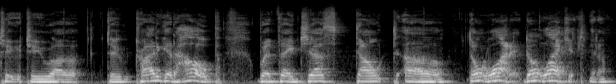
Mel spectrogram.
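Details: Aphasia in a male stroke survivor, caused by a left-hemisphere stroke, affecting language.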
